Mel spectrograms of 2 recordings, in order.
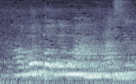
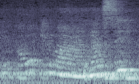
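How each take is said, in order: First: It is said in a reproachful, blaming tone. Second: It is said softly in a low, friendly tone. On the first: The speaker makes the child feel guilty. "sebagai pembuat rasa bersalah" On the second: The speaker treats the child as a friend. "menggunakan nada bicara yang rendah"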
